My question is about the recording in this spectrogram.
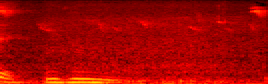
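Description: A woman's short, low hummed "mmh" about half a second in, then steady background hiss with a few faint, short high chirps.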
